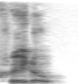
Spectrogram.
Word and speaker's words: Credo: In Latin, it will be pronounced Credo.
